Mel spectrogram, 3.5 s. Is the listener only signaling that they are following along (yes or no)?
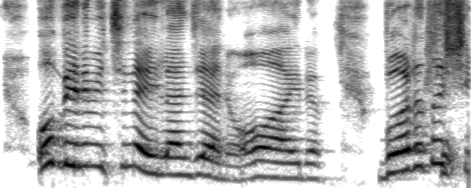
yes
